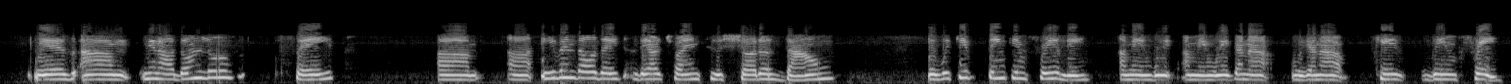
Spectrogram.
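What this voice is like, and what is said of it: Cuban Spanish accent in English. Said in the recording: “I'm sorry about my accent. I'm from Cuba. ... I'm Cuban-American. ... Don't apologize for your accent ever. You sound great.”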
